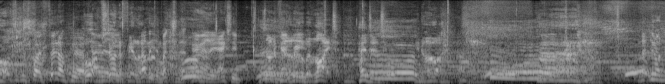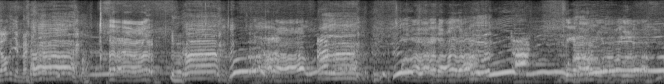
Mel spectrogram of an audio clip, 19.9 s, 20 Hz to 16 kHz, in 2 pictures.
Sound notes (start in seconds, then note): 7.2 urgggggggh; 12.5 hrggggh; 13.9 farm animal noises?; 15.8 hrgglgelelelele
